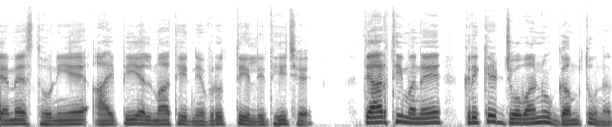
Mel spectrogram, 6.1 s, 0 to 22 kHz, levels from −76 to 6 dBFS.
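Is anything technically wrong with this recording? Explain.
No, nothing technically wrong is audible in this speech.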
